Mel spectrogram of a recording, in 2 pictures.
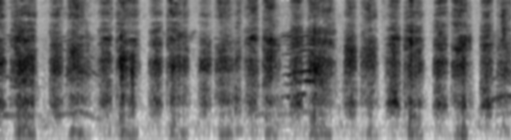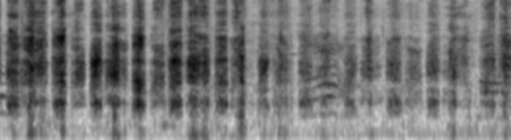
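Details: Excited little Yorkshire Terrier playing with a ball keeps up dense, choppy growls and huffing snorts in quick irregular bursts, with faint background music and a human voice underneath.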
